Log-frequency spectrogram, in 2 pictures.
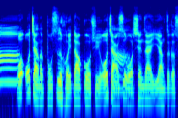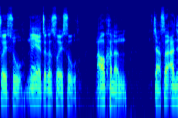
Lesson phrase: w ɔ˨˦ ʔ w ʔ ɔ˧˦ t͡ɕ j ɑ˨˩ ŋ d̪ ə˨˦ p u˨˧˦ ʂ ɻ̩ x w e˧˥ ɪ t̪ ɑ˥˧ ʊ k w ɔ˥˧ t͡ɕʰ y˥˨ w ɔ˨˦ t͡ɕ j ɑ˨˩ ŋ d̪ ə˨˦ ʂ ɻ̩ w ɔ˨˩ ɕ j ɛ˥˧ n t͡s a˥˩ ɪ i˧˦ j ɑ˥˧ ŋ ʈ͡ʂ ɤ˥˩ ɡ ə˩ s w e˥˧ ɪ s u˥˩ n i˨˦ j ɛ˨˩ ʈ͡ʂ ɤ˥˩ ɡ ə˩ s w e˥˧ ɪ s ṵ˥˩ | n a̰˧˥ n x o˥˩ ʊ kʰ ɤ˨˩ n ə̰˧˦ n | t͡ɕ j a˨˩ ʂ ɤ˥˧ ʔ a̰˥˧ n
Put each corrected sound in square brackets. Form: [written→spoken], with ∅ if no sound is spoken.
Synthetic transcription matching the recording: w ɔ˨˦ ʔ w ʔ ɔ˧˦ t͡ɕ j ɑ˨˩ ŋ d̪ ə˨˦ p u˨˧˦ ʂ ɻ̩ x w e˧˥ ɪ t̪ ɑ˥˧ ʊ k w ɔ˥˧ t͡ɕʰ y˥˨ w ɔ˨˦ t͡ɕ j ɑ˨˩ ŋ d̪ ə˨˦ ʂ ɻ̩ w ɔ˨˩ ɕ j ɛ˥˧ n t͡s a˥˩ ɪ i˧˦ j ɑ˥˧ ŋ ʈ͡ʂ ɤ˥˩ ɡ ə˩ s w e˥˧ ɪ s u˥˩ n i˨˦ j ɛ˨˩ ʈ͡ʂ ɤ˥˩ ɡ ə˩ s w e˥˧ ɪ s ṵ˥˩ | n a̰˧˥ n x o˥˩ ʊ kʰ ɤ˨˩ n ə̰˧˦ [n→ŋ] | t͡ɕ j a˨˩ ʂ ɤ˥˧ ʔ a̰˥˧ n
